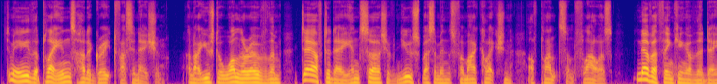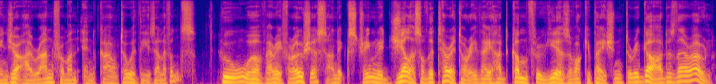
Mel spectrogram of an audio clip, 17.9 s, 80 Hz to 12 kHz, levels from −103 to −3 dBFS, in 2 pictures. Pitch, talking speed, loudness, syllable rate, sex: 115 Hz, 220 wpm, -19 LUFS, 6.0 syllables/s, male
